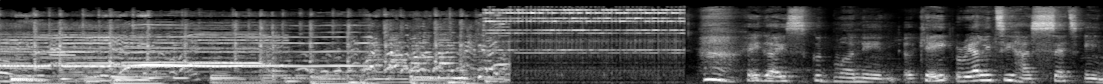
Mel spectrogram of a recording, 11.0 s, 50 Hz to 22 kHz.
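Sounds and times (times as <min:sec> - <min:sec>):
alarm clock ringing: 0:04.8 - 0:06.9.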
